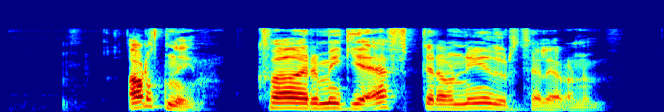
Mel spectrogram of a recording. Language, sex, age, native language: Icelandic, male, 30-39, Icelandic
